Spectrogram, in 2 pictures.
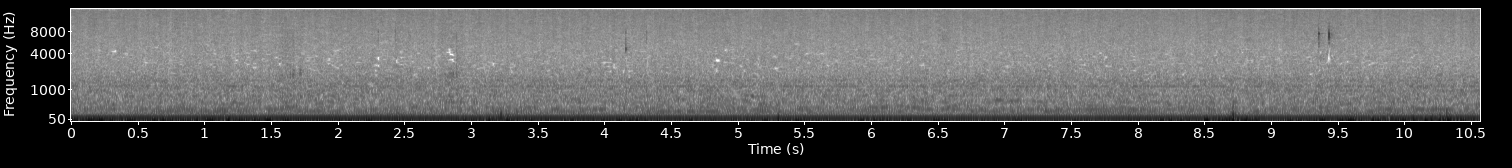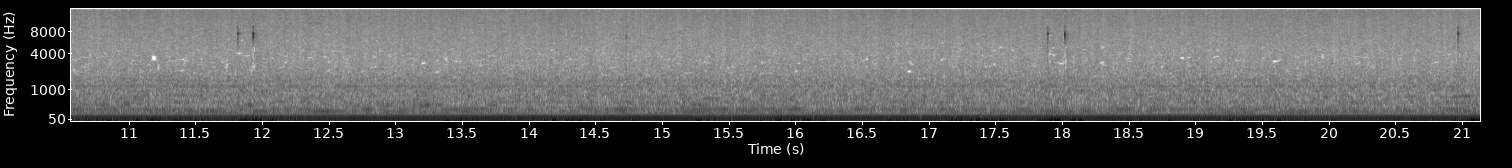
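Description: Steady low electrical hum with a constant hiss of recording noise, and a few brief faint high ticks.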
